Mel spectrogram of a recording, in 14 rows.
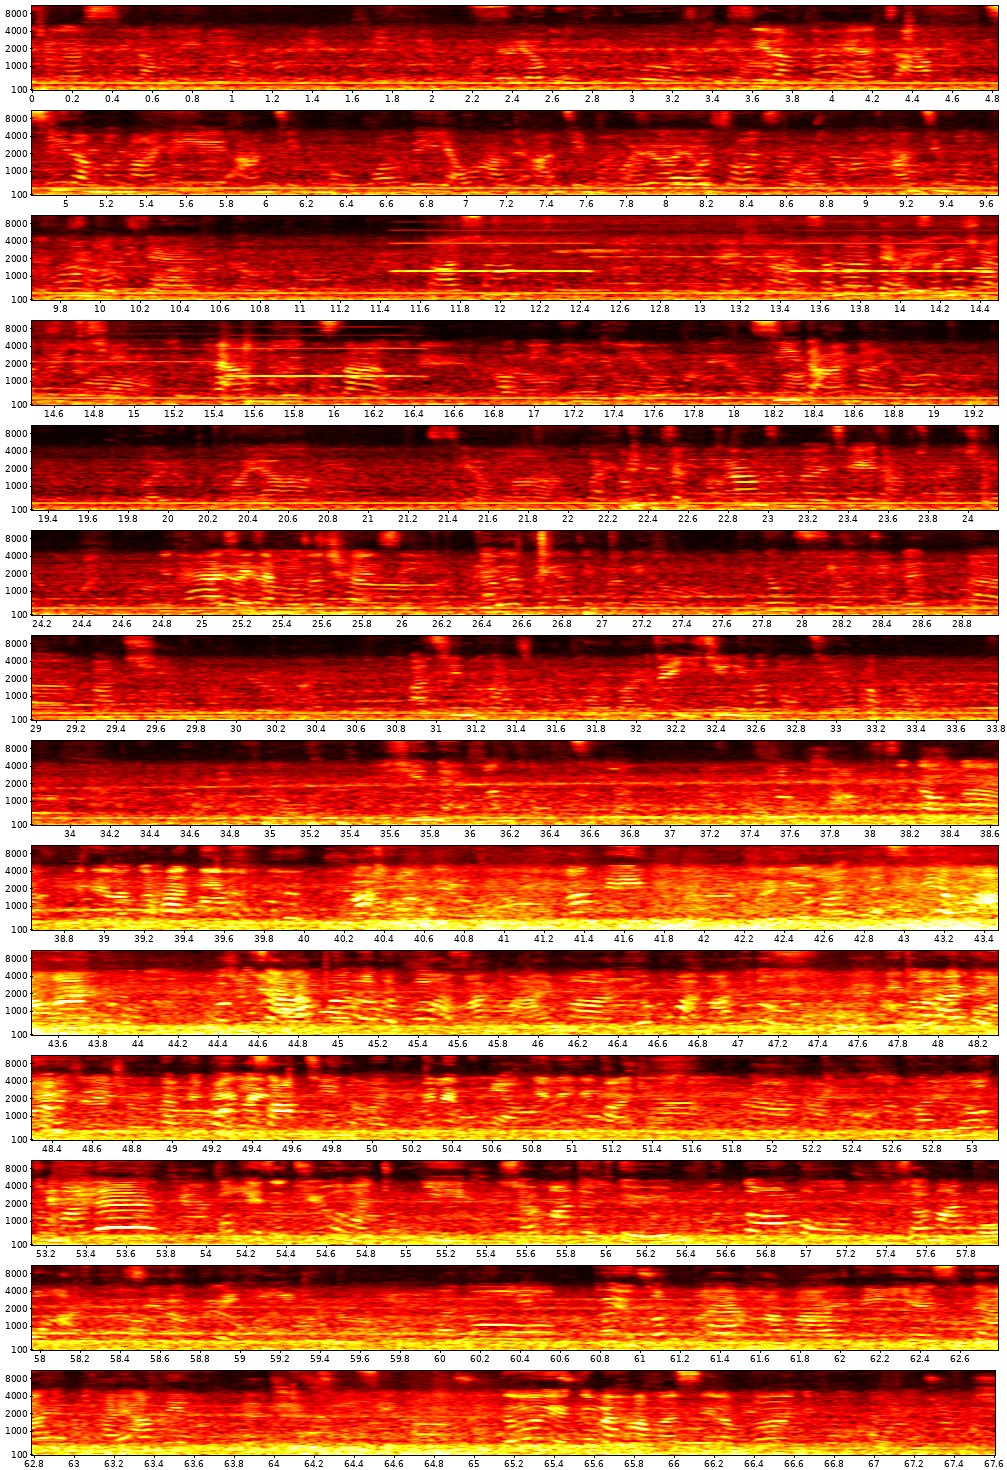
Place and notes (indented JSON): {
  "title": "Zhongxiao Road, Taipei - Blue Line (Taipei Metro)",
  "date": "2013-09-29 17:22:00",
  "description": "Hong Kong tourists dialogue sound, from Sun Yat-Sen Memorial Hall station to Taipei Main Station, Sony PCM D50 + Soundman OKM II",
  "latitude": "25.04",
  "longitude": "121.55",
  "altitude": "22",
  "timezone": "Asia/Taipei"
}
